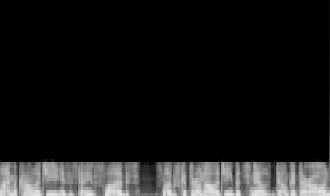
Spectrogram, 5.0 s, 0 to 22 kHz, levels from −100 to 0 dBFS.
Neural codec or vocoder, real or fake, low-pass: autoencoder, 22.05 kHz, a latent of 192 numbers a frame, VITS, trained on many speakers; fake; 3.6 kHz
